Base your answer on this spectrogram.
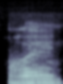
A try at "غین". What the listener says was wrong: نہیں، قاف کی آواز نکل آئی یہاں پہ، قین. غین نہیں ہے، فارسی میں لکھا جاتا ہے غین لیکن پڑھا غین نہیں جاتا.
